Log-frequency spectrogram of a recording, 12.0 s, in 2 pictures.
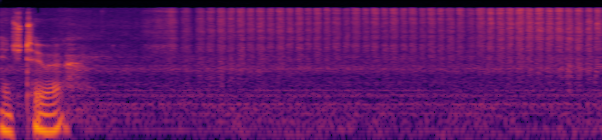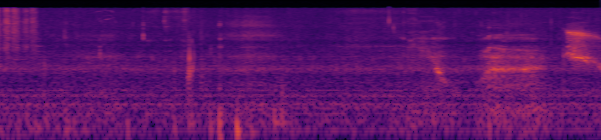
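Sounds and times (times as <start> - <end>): paintbrush scrubbing across paper: 1.5 - 6.4.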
